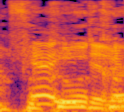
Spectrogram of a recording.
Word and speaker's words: Fukuoka: Fukuoka. – Oh, Fukuoka. – Yeah, Fukuoka.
